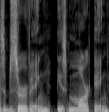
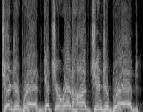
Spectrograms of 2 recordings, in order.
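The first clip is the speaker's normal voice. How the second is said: high, carrying street-seller call; sing-out vendor's call, pitched way up; street hawker's cry; 10 semitones higher than usual. Acted. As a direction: cry your wares across the market. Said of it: "they're the cries of street traders, hawkers".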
